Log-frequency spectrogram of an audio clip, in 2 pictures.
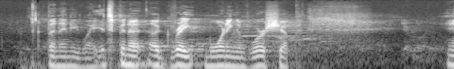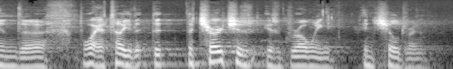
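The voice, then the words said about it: New York accent. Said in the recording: “He recognized my accent. ... "You're not from around here." ... I told him New York”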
